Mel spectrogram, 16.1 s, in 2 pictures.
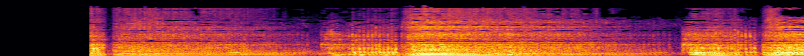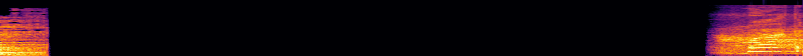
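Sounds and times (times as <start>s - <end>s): panther growling and snarling: 0.9s - 8.6s.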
